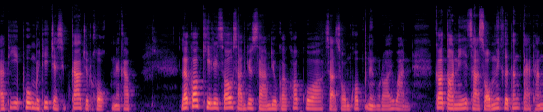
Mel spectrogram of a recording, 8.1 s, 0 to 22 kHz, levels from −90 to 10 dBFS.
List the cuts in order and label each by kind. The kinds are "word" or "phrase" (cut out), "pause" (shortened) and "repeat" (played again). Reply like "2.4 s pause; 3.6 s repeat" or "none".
none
